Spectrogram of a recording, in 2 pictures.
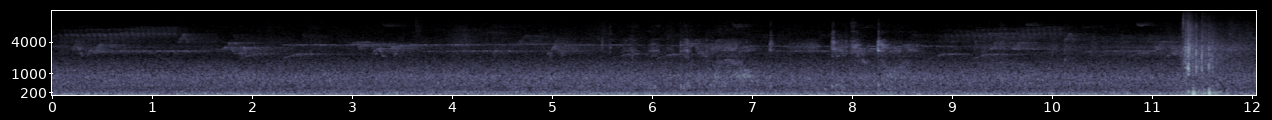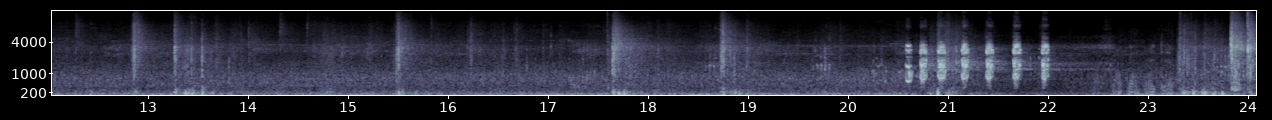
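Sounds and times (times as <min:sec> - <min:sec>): sharp pops: 0:11.2 - 0:22.0, 0:23.2 - 0:24.0
turkey gobbling: 0:11.3 - 0:22.9.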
